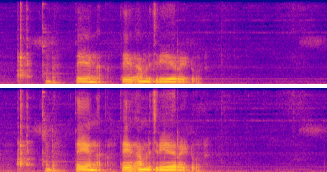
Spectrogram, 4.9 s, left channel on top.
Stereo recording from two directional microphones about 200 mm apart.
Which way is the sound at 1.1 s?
45° right (ahead or behind).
